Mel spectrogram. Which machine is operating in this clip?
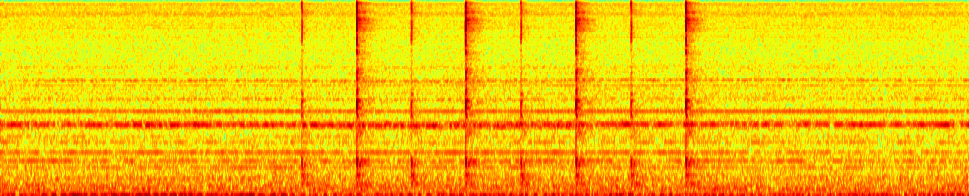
valve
